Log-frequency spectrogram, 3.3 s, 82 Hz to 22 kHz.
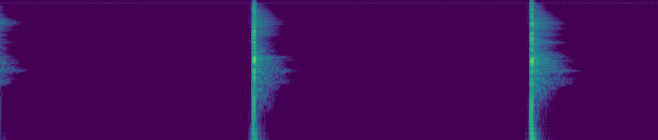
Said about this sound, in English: I believe that deserves precisely 3 slow claps.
